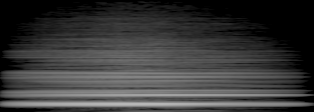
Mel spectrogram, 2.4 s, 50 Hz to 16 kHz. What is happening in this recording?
Vibration Short Woosh 01
Simple woosh for different purposes.
Thank you for the effort.
fade, 8bit, old, useful, sample, computer, original, sound, school, effect, retro, woosh, intro, cool, game, tune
